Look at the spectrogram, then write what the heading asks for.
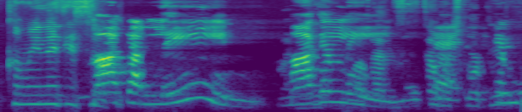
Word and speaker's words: Maagalim: Yes, let's talk with, are we pronouncing it correctly, first of all, Maagalim? So my name is Ayelet. And Ayelet, and the organization name is Maagalim Community Circles. Maagalim.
